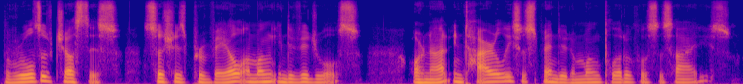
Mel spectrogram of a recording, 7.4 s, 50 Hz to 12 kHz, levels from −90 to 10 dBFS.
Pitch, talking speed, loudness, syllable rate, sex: 140 Hz, 130 wpm, -22 LUFS, 5.3 syllables/s, male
